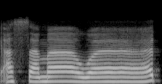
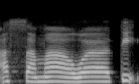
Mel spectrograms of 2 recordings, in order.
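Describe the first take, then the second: First: The word ends on a clipped, unvoweled t. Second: The word ends with a full ti syllable. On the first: The reading stops at this word. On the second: The reading continues without stopping.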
